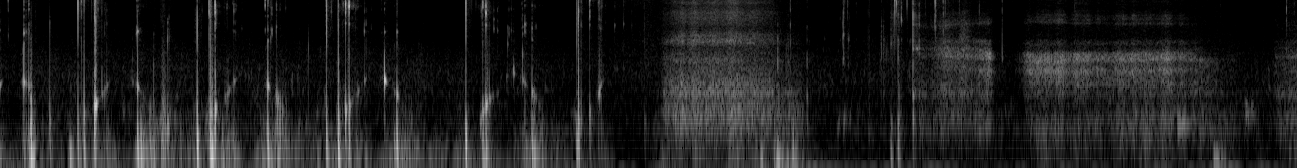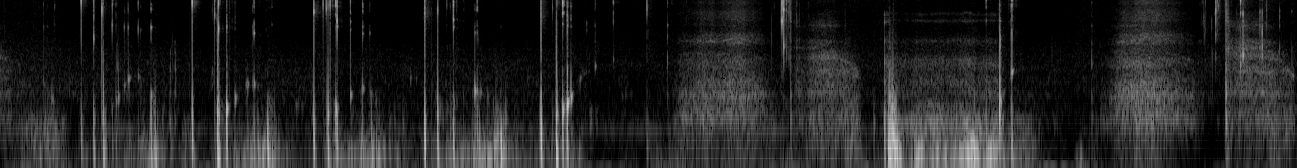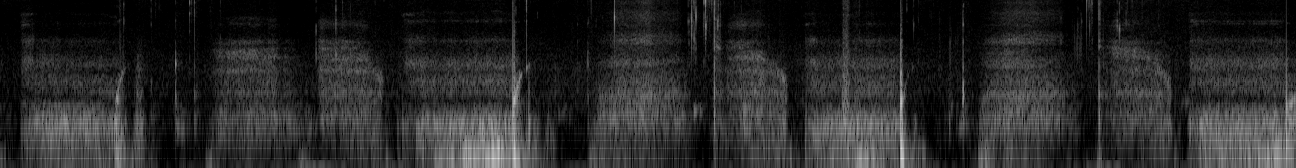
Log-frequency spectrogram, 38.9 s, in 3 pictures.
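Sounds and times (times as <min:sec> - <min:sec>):
wet mouth clicks and smacks: 0:00.0 - 0:06.3, 0:07.8 - 0:09.5, 0:12.8 - 0:19.8, 0:20.7 - 0:23.3, 0:25.0 - 0:26.3, 0:27.0 - 0:28.2, 0:29.1 - 0:38.8.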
